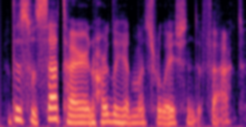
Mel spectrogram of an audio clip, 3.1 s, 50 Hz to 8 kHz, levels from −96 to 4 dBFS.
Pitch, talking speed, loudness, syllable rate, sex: 170 Hz, 215 wpm, -18 LUFS, 5.5 syllables/s, female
